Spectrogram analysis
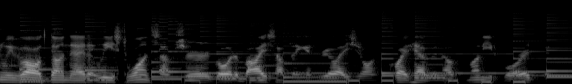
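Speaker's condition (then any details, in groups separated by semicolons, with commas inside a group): No condition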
